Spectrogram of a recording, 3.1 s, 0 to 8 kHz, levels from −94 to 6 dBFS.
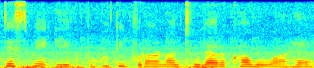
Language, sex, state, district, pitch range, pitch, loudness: Hindi, female, Punjab, Fazilka, 135-225 Hz, 215 Hz, -17 LUFS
